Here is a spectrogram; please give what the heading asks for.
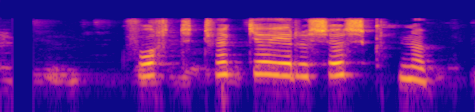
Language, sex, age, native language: Icelandic, male, 9, Icelandic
